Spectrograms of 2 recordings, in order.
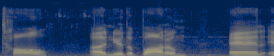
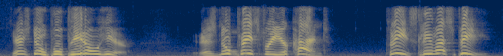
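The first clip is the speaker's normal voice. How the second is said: tiny, very high, very loud, swooping voice; 12 dB louder than usual. A voice behind a door answers visitors asking for Cupido, in a small Darrow voice. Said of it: "You hear in a small Darrow voice".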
